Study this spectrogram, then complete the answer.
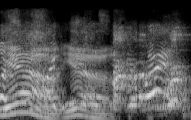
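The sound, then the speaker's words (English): A dog barks in a loud, drawn-out run of yowling, wavering vocalizations that rise and fall in pitch for about two seconds, with no clear pauses between them. “There's a dog back.”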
